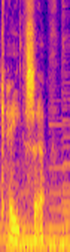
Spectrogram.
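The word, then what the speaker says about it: Cait Sith: hear that square conf that is going to be pronounced Kate Sith in rebirth I have seen I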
